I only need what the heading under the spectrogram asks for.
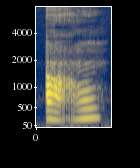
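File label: "ang", Mandarin Chinese, tone 3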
